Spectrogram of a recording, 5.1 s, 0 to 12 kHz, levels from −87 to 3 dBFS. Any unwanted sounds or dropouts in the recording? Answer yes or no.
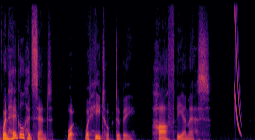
yes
